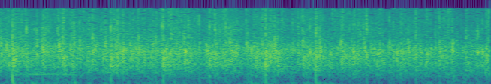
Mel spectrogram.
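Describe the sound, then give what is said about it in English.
A crowd claps steadily, dense overlapping hand claps forming a sustained wash of applause at even loudness throughout, with no voices standing out; listeners at a sermon clap to affirm they believe the Bible is the inspired, infallible, inerrant word of God. “How many of you believe that the Bible is the inspired, infallible, inerrant word of God? Clap your hands.”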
